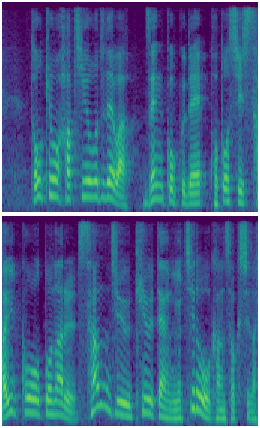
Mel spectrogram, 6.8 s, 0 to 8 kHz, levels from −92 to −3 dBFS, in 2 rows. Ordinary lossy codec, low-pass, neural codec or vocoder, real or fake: none; 7.2 kHz; codec, 16 kHz, 1 kbps, FunCodec, trained on LibriTTS, 50 frames a second; fake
